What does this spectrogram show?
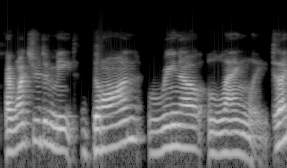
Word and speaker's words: Dawn Reno Langley: guest today um I want you to meet Don Reno Langley did I pronounce that correctly Don you certainly did oh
